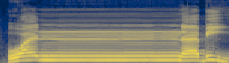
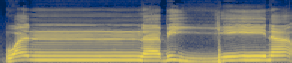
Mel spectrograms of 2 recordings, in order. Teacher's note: खड़ी ज़ेर नीचे है तो एक अलिफ की लिमिट में नीचे खींचेंगे और यहाँ पर ये तशदीद है तो या को हमने सख्त करना है।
